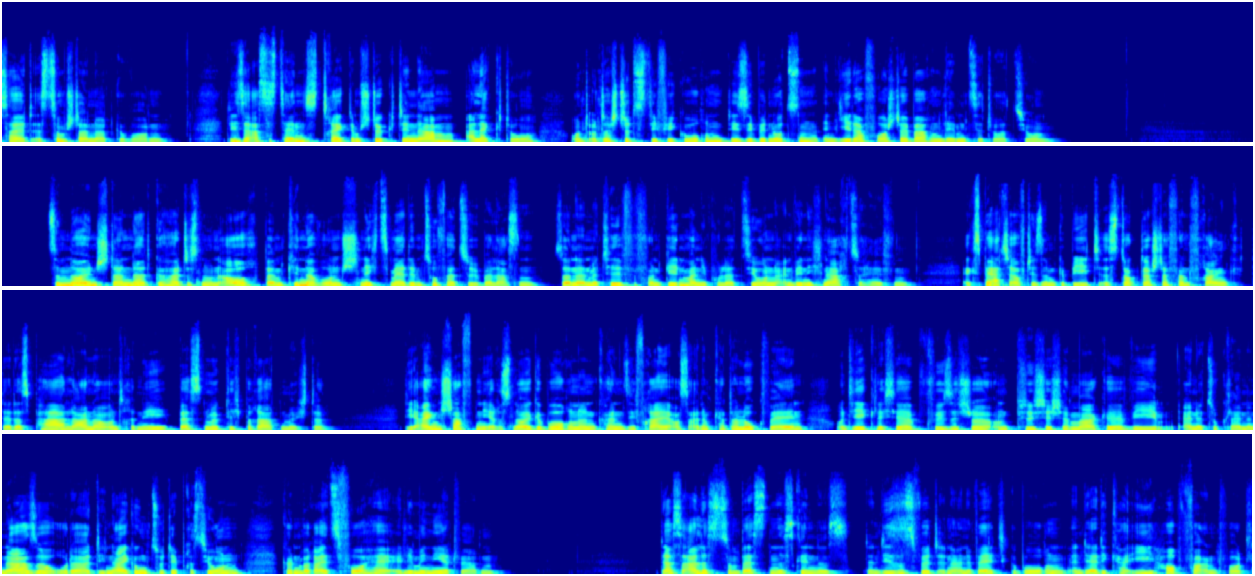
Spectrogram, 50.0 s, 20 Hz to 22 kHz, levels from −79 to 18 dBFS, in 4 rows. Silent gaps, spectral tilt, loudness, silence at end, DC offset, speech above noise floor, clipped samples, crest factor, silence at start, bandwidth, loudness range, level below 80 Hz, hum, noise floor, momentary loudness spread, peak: none; -4.5 dB/octave; -25 LUFS; 0 s; under 0.1%; 62 dB; under 0.1%; 20 dB; 0 s; 17 kHz; 4 LU; -88 dBFS; none; -86 dBFS; 9 LU; -4 dBFS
